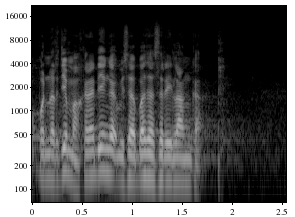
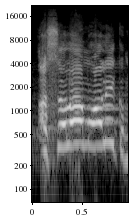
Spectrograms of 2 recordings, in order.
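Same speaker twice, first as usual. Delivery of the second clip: shouted greeting, much higher and louder; 13 dB louder than usual. Retold or imitated. Police chief greeting the idol in the temple, shouting. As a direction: call the greeting out at full volume. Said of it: "dengan suara yang keras".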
